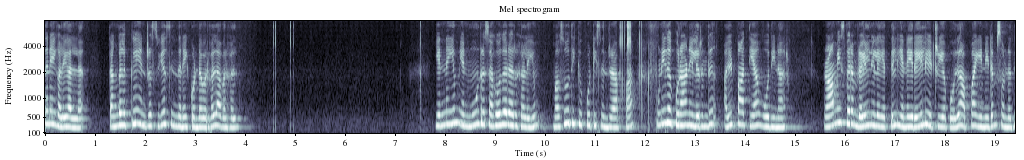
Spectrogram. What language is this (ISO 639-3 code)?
tam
